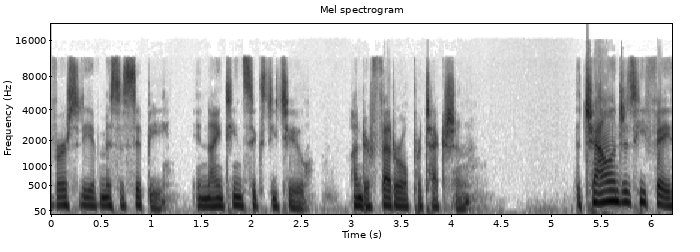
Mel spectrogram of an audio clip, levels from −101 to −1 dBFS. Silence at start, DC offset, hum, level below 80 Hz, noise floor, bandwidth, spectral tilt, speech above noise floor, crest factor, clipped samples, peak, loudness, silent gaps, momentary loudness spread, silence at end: 0 s; under 0.1%; none; -38 dBFS; -53 dBFS; 15.5 kHz; -4.5 dB/octave; 39 dB; 16 dB; under 0.1%; 0 dBFS; -14 LUFS; none; 15 LU; 0 s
